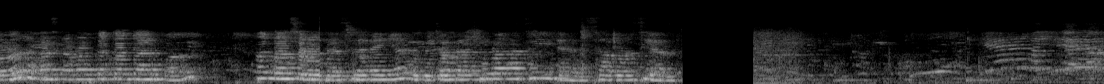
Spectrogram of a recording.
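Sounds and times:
indistinct chatter of shoppers: 0.0 - 6.8, 7.6 - 11.0
child's voice: 9.0 - 9.7.

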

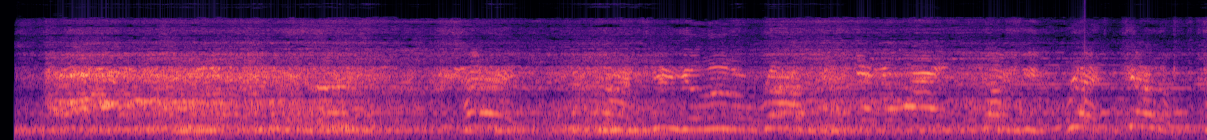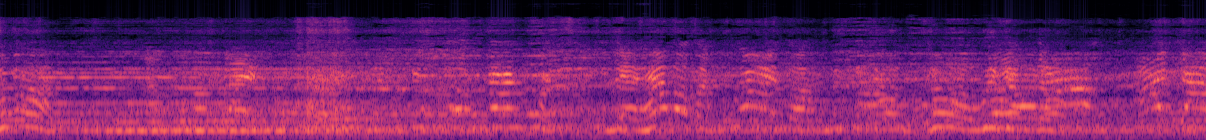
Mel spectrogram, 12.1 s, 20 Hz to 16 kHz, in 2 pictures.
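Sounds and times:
car engine: 0.1 - 6.1.

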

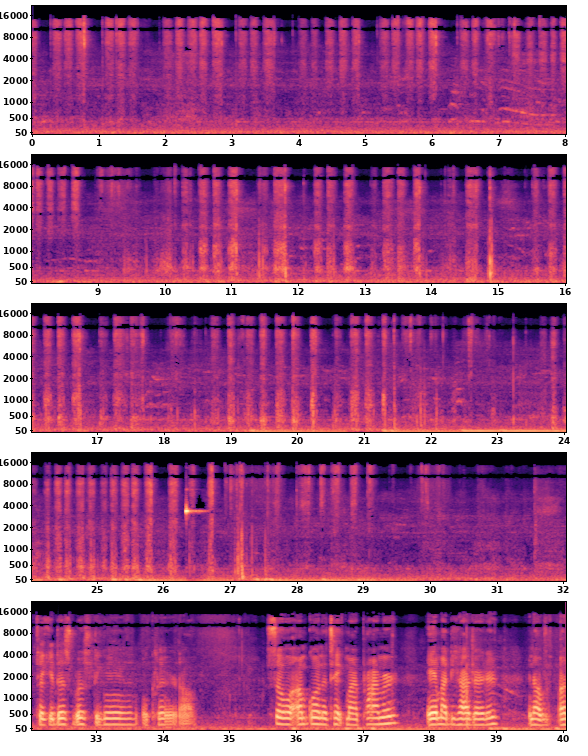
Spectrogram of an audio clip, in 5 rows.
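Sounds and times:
nail file scratching fingernails: 0.0 - 9.3, 9.9 - 14.9, 23.7 - 26.8.

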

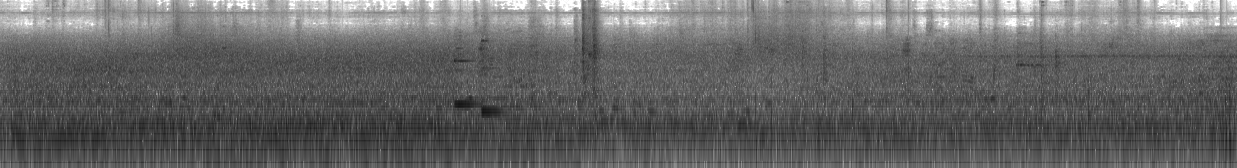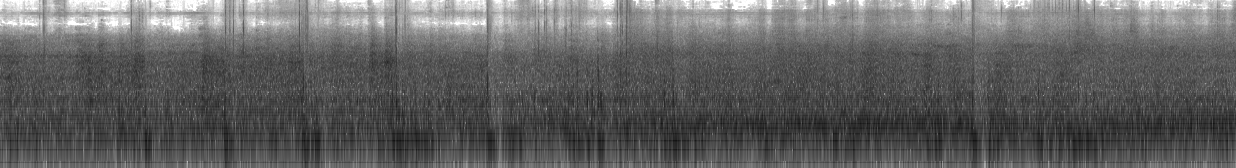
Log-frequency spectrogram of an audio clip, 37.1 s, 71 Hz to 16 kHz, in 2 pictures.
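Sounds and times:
subway train rumble: 0.0 - 37.0.

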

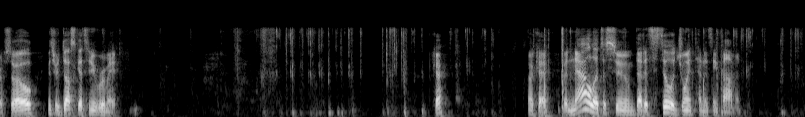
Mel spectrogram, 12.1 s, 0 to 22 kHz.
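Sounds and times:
person speaking: 0.0 - 2.1, 3.9 - 7.1, 7.9 - 12.0
typing on computer keyboard: 3.9 - 7.5, 10.2 - 12.0.

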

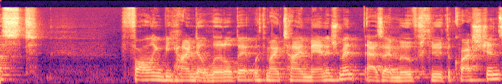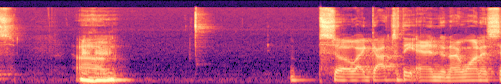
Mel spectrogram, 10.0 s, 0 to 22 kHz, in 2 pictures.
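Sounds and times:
man saying um: 5.8 - 6.3.

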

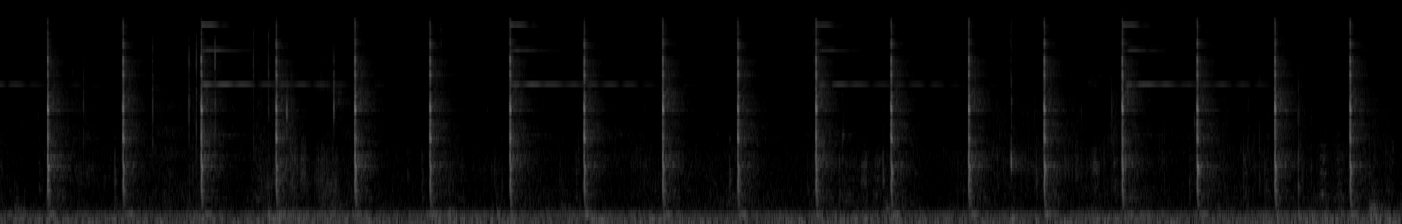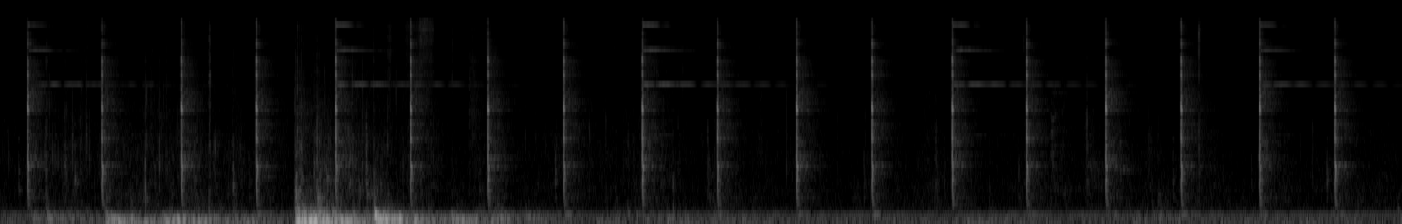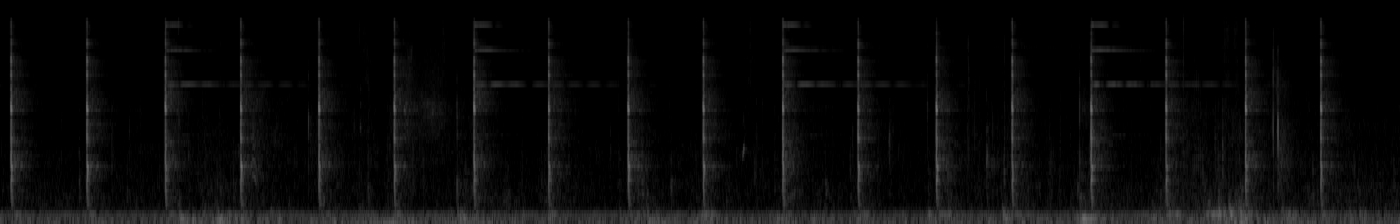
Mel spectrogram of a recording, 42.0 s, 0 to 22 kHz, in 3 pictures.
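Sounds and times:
low steady hum: 0.0 - 42.0.

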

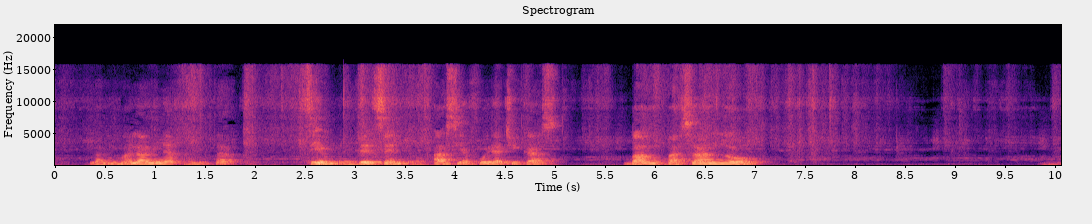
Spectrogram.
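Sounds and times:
faint soft music: 0.0 - 10.0
plastic bag rubbing on paper: 0.0 - 10.0.

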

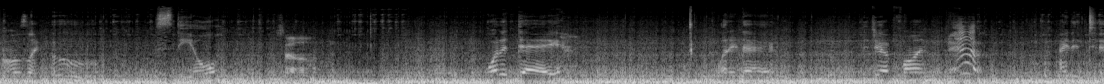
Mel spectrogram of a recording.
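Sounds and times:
road rumble: 0.0 - 11.0
wind buffeting in car: 0.0 - 11.0.

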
